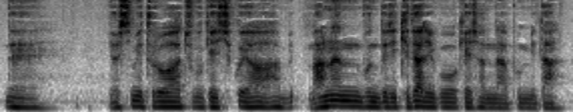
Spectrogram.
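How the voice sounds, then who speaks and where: A man, an elementary education expert, giving a friendly live-streamed lecture for parents in a calm, comfortable voice, chatting with viewers and reading out their comments. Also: low voice, normal speed.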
